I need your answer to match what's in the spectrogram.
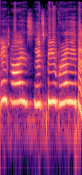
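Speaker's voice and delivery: put-on very high, squeaky little-kid voice. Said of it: "is it like squeaky voice, Brennan?".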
